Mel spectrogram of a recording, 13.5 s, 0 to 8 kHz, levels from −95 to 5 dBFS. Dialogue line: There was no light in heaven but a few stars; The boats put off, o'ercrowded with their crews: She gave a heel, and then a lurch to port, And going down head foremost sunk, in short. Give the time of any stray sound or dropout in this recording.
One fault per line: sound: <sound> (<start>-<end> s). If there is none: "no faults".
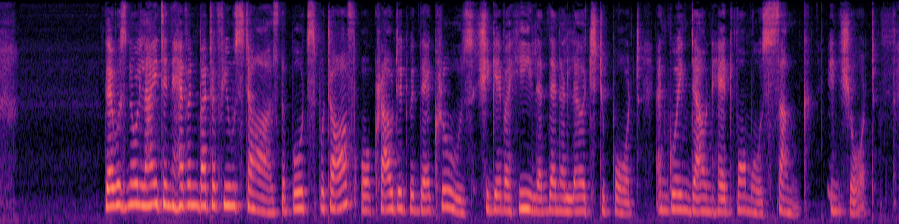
no faults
